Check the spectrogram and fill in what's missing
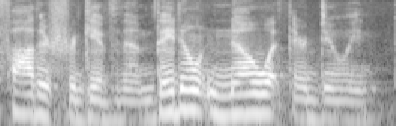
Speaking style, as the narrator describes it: he cries out

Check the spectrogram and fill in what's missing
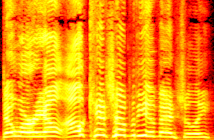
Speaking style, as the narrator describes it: shouting back

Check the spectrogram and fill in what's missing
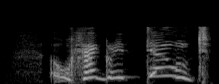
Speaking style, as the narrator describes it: moaned Hermione

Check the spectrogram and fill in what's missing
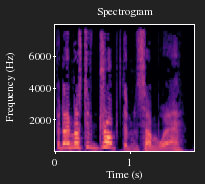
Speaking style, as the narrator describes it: Neville was saying tearfully

